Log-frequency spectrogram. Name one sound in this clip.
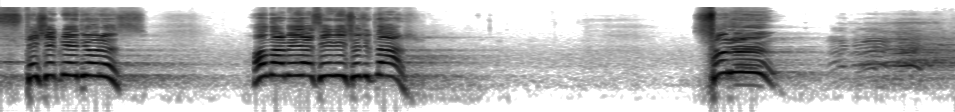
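A man shouts with animation through a microphone and loudspeakers in a large echoing hall.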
